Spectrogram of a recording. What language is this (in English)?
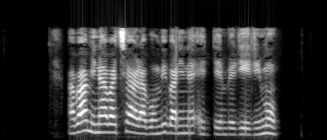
Ganda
